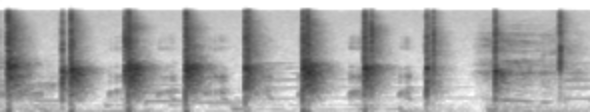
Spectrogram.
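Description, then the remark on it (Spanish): A comedy-show audience claps to welcome a performer to the stage, in a steady, even rhythm, about ten sharp, loud claps over three seconds, struck together in time rather than as a scattered ovation. No one speaks. “Fuerte el aplauso.”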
